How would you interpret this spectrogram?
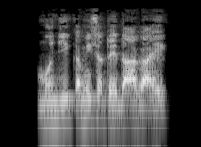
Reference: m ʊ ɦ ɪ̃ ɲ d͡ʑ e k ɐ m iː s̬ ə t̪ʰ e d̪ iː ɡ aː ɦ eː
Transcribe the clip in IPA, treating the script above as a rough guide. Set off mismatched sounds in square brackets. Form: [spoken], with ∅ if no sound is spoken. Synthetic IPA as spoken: m [ʊ̃] ɦ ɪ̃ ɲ d͡ʑ [i] k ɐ m iː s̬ ə [t̪] e d̪ [aː] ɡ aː ɦ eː

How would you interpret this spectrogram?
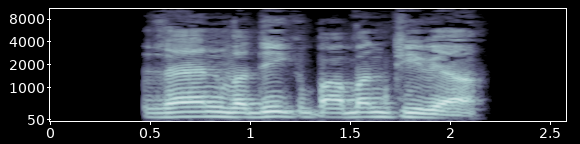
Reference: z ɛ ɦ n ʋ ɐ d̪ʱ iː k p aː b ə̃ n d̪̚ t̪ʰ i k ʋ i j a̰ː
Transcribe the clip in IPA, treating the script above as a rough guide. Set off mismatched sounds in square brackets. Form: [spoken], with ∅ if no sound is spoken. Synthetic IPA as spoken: z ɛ ɦ n ʋ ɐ d̪ʱ iː k p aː b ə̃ n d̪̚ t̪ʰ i [∅] ʋ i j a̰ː

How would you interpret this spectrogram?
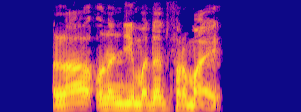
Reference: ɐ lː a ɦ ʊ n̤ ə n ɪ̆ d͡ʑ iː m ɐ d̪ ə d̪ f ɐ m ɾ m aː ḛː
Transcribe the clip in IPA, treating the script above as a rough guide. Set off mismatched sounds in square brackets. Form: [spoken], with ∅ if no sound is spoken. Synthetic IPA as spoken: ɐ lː a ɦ ʊ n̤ ə n ɪ̆ d͡ʑ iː m ɐ d̪ ə d̪ f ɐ [∅] ɾ m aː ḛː

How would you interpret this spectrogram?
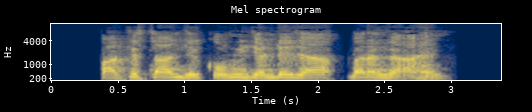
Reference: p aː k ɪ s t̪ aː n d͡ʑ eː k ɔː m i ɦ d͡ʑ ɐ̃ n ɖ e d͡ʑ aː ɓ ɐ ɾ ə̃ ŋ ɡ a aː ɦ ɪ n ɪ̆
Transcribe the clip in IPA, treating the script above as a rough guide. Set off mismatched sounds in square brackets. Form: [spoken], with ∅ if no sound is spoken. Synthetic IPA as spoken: p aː k ɪ s t̪ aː n d͡ʑ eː k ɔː m i [∅] d͡ʑ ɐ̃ [ɳ] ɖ e d͡ʑ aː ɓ ɐ ɾ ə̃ ŋ ɡ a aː ɦ ɪ n ɪ̆

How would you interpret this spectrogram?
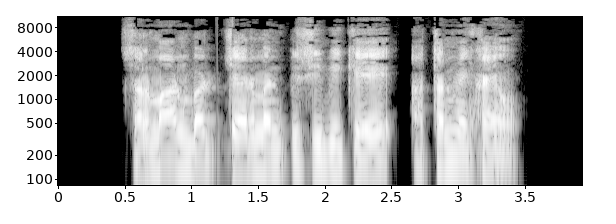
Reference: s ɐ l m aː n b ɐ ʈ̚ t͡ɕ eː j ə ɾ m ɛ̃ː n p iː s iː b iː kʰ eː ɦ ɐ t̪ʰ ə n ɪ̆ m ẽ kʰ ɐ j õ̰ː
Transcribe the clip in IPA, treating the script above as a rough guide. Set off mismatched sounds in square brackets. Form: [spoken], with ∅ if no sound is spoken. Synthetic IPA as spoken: s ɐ l m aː n b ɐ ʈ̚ t͡ɕ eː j ə ɾ m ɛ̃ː n p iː s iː b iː kʰ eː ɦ ɐ t̪ʰ ə n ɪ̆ m ẽ kʰ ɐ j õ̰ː

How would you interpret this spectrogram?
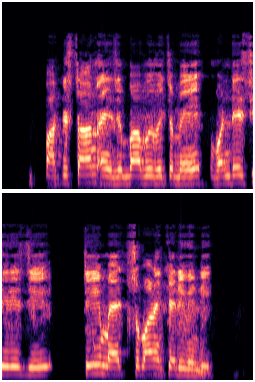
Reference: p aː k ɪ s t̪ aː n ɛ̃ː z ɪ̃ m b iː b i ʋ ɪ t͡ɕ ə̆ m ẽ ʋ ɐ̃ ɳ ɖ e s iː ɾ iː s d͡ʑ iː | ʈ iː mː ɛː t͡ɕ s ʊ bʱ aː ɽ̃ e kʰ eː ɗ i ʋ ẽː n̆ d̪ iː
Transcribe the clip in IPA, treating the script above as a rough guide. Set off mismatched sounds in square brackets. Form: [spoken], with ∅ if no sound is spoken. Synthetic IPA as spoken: p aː k ɪ s t̪ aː n ɛ̃ː z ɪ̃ m b [aː] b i ʋ ɪ t͡ɕ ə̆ m ẽ ʋ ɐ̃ ɳ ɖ e s iː ɾ iː [z] d͡ʑ iː | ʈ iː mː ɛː t͡ɕ s ʊ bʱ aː ɽ̃ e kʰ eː ɗ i ʋ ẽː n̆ d̪ iː

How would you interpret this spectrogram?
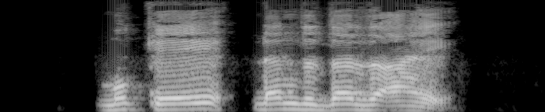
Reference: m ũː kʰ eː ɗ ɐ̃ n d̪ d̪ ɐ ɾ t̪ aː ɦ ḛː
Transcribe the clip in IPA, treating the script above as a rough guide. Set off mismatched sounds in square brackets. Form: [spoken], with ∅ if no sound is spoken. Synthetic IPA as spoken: m ũː kʰ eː ɗ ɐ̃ n d̪ d̪ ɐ ɾ [d̪] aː ɦ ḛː

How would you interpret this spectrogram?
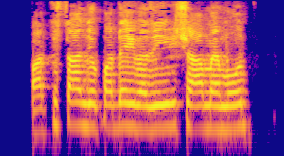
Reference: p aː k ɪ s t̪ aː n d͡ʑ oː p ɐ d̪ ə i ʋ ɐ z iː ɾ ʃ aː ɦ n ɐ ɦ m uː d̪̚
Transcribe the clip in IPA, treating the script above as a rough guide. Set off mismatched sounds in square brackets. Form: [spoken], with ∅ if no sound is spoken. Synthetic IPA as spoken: p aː k ɪ s t̪ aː n d͡ʑ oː p ɐ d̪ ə i ʋ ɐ z iː ɾ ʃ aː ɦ [m] ɐ ɦ m uː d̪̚

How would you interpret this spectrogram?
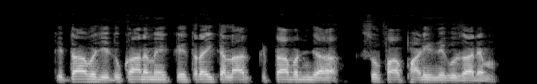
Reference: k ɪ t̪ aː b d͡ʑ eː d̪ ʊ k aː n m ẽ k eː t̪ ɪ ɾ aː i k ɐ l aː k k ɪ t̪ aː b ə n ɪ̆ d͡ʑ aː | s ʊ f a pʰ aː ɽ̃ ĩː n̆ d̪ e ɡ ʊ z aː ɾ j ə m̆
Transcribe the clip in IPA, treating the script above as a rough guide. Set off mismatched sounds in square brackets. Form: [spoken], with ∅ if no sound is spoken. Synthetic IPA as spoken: k ɪ t̪ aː b d͡ʑ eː d̪ ʊ k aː n m ẽ k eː t̪ ɪ ɾ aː i k ɐ l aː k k ɪ t̪ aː b ə n ɪ̆ d͡ʑ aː | s ʊ f a pʰ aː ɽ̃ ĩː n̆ d̪ e ɡ ʊ z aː ɾ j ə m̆

